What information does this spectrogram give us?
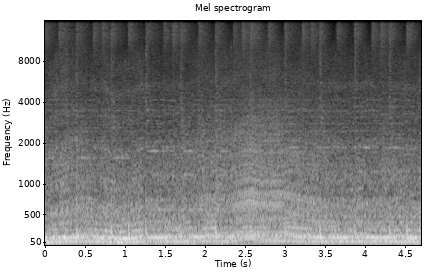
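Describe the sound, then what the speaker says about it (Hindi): A monster truck from a video game drives through water, its engine a loud continuous roar with churning, splashing texture. "और ये पानी के बीच से हमारा मॉन्स्टर ट्रक आगे बढ़ते हुए"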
